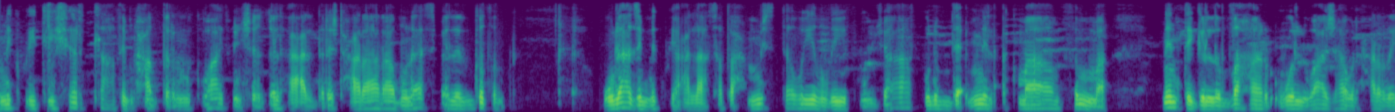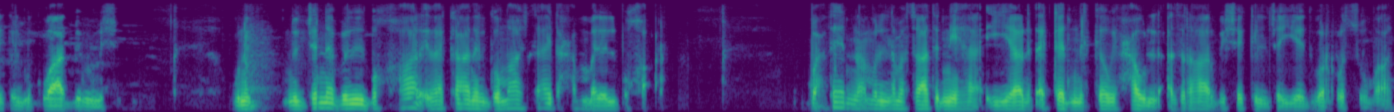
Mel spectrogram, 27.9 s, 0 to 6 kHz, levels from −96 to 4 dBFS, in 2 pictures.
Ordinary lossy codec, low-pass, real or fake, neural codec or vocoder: none; 5.4 kHz; real; none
